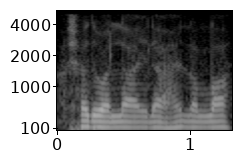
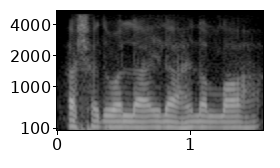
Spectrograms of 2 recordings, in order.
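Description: The two takes are said the same way.

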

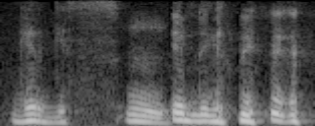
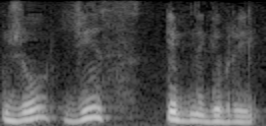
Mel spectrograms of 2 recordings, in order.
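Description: First: The name is said in the Egyptian dialect form. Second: The name is said in a non-Egyptian form.

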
